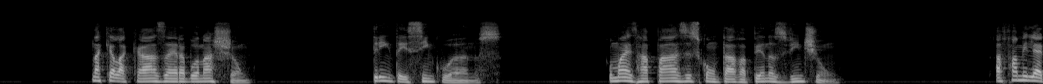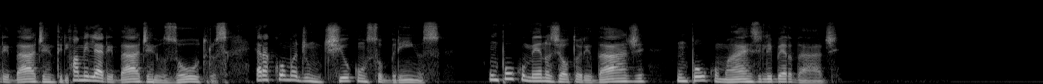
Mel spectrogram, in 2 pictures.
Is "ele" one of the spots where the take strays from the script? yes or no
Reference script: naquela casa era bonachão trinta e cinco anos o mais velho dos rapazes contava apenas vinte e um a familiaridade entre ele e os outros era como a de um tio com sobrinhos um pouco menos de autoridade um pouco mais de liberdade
yes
